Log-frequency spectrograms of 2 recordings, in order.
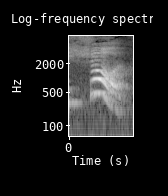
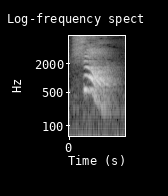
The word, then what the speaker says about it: sure: h o r e sure how do you have to pronounce it your r will be silent like that you have to pronounce okay sure sure r will not be pronounced okay rig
